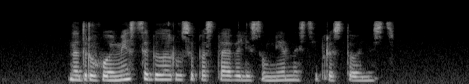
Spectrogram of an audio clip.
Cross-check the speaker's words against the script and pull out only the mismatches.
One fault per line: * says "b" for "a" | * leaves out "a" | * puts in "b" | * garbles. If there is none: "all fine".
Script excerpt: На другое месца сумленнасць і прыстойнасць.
* puts in "беларусы паставілі"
